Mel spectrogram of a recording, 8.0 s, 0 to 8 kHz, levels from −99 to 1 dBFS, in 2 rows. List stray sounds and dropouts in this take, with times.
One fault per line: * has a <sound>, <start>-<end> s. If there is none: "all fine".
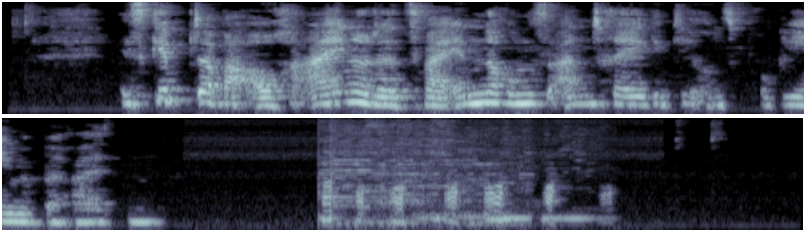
* has a laugh, 5.6-7.1 s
